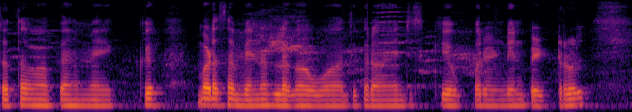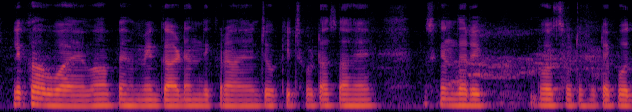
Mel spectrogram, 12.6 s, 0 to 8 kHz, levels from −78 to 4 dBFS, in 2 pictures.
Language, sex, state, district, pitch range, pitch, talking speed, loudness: Hindi, male, Uttar Pradesh, Etah, 115-120 Hz, 115 Hz, 190 wpm, -30 LUFS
